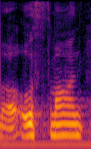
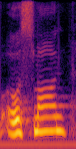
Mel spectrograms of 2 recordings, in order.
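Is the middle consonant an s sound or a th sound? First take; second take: th; s. First: The middle consonant is a th sound. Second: The middle consonant is an s sound. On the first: "where there's this certain TH sound" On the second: "this is the Turkish pronunciation"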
